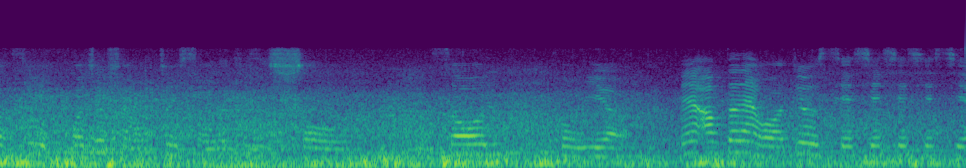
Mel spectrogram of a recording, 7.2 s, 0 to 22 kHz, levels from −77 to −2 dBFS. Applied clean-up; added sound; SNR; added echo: none; Engine / Aircraft; -4 dB; none.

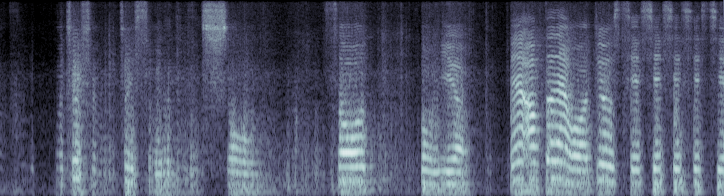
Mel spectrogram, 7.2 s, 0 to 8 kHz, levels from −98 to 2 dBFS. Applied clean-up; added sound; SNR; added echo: neural mask model RNNoise.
